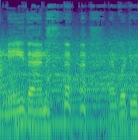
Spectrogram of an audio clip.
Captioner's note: laughs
